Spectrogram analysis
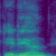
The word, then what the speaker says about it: Gideon: uh how do you say it in English Gideon Gideon yeah Gideon Gideon um when he was going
